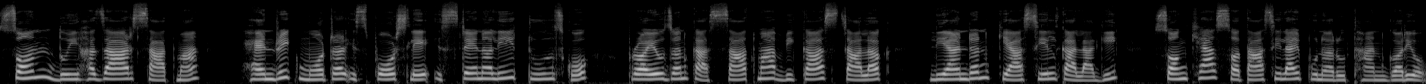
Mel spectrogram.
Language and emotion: Nepali, neutral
